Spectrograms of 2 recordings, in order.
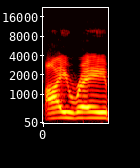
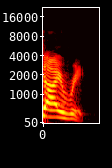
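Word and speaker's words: Irey: Now I've always said Ray, but apparently some people got upset with my pronunciations and think that I give a but it's Irie.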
